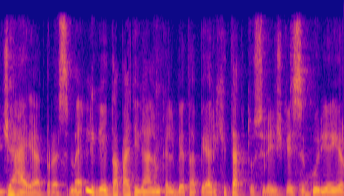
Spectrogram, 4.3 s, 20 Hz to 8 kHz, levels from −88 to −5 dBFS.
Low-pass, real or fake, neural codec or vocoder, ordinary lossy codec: 7.2 kHz; real; none; AAC, 48 kbps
